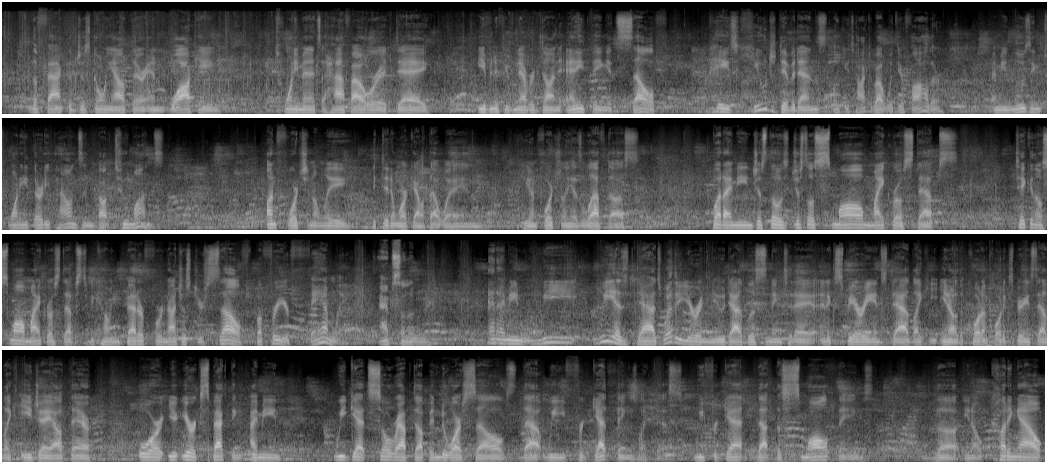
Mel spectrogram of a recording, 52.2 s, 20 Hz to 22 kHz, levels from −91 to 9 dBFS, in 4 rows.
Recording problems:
murmuring crowd; noticeable; throughout; 10 dB below the speech

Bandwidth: 17.5 kHz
